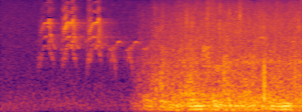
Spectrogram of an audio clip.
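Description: A few quick, high-pitched chirps from a small bird, then, about a second in, a sudden loud hiss sets in with a voice beginning over it.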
